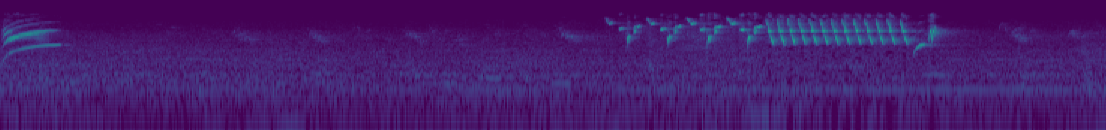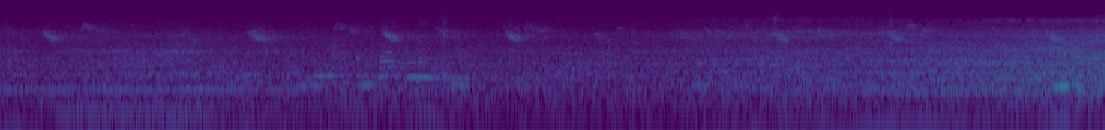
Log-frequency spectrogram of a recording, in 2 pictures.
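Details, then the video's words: Goldfinch hybrid (saka melezi) singing in a segmented style: after a quiet spell, a two-second outburst of fast, high, tinkling notes running into a dense rapid trill, then only faint distant chirps in a hushed background. "Saka Melezi Parçalı ötüm"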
